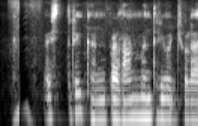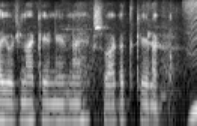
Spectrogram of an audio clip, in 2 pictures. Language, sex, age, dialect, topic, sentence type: Maithili, male, 18-24, Southern/Standard, agriculture, statement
